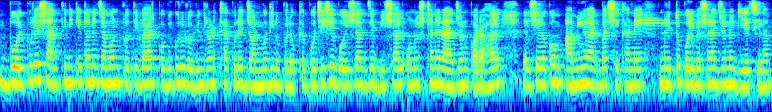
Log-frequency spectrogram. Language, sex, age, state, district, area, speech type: Bengali, female, 30-45, West Bengal, Purulia, rural, spontaneous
